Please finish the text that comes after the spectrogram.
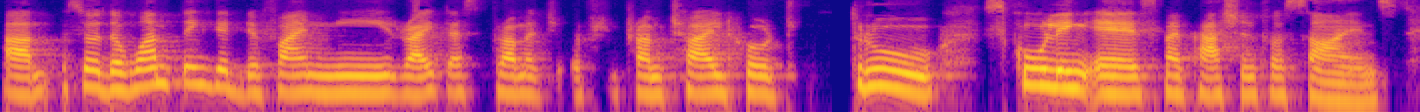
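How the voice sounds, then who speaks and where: A middle-aged woman from India with an Indian accent, explaining her work in a podcast interview in an articulate, measured way. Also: on the low side. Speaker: guest, pharma executive.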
